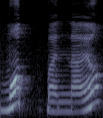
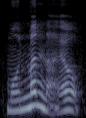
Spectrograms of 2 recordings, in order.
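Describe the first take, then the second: First: A t sound is heard before the m. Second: An n sound replaces the t. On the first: "इसको आप बोल सकते हो मोत मननायो" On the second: "आप उसको और नॉर्मली बोल सकते हो"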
